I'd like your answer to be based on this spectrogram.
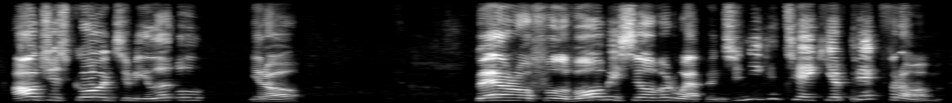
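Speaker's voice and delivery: mock the party's request, dripping sarcasm; sarcastic dwarf. Dwarf mocking the witch hunter's price, sarcastic brogue.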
